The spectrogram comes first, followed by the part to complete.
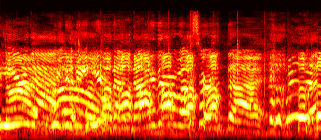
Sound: all yelling

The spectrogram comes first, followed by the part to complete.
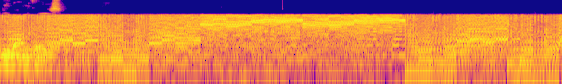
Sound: virus blaring rhythmically

